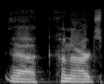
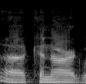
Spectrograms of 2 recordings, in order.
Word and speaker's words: Conard: So the rest of Ed Conard's piece, and I have to be careful because it does sound like I'm saying Conard, which is sort of a false flag. His name is spelled with an O, C-O-N-A-R-D, is something that probably does require government action.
